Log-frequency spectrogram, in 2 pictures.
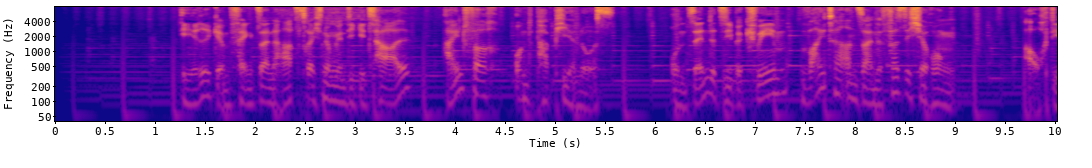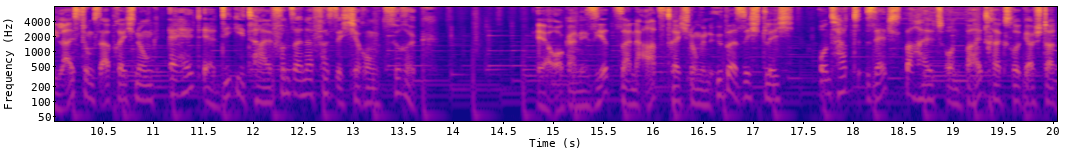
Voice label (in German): erklarfirm animiert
